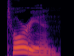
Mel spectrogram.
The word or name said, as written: taurean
